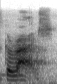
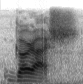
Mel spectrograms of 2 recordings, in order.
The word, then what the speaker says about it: garage: I'm just helping you on your pronunciation, which is garage. Garage. Garage. Garage. Okay, and if you're from Britain, it's a garage.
